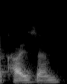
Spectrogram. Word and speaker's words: kaizen: How do you pronounce it? Yeah, Kaizen. The Kaizen.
